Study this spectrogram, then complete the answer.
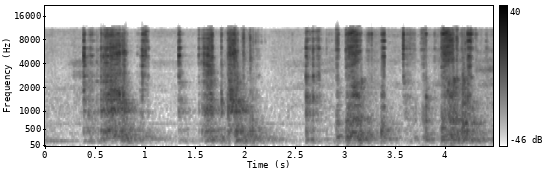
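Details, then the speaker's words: File hardness test on a rollback clutch hub: long rasping strokes about once a second that bite and chatter rather than skate, visibly cutting in. The hub is suspected soft; a Rockwell test is planned to confirm. "but of course you can hear that, that's hard. And you can't only hear it, you can see it. It's actually going in it."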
